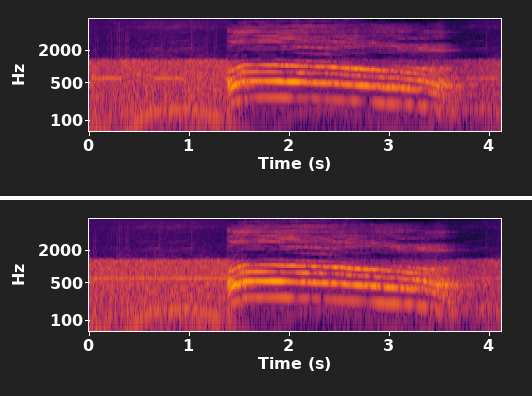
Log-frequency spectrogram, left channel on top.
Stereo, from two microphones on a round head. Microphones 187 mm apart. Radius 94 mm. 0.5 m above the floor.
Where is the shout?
Centre (ahead or behind), 2 m; by 3.7 s 15° left (ahead or behind), 3 m.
